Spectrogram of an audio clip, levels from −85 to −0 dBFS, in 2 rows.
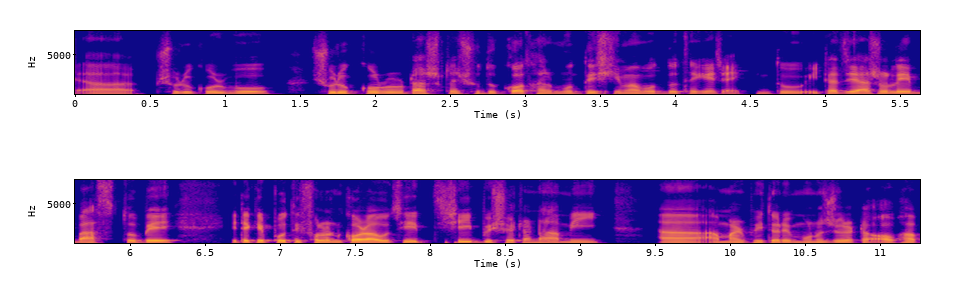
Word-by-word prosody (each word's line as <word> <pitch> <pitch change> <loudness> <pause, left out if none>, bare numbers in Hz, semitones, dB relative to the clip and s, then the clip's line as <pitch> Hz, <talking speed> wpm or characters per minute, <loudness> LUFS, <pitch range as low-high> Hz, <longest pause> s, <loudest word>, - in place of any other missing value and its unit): আ - - -3 0.4
শুরু 130 -2 -3
করব। 115 -3 -1 0.6
শুরু 165 0 +4
করবটা 165 +3 +2
আসলে 175 +3 -4
শুধু 175 +1 -4
কথার 125 +4 +2
মধ্যেই 140 0 -2
সীমাবদ্ধ 115 -6 -3
থেকে 100 -2 -2
যায়। - - -5
কিন্তু 110 0 -7 0.2
এটা 135 - 0
যে - - +4
আসলে 135 +2 +1 0.2
বাস্তবে 140 +6 +2 0.5
এটাকে 140 +1 +4
প্রতিফলন 150 +1 +2
করা 145 -1 +10
উচিত। - - 0 0.2
সেই 145 -1 +3
বিষয়টা 150 +3 -2
না 170 - -1
আমি 115 +1 -3 0.6
আ - - +3 0.3
আমার 125 +2 0
ভিতরে 125 -1 +1
মনোযোগের 120 0 -1
একটা 130 +2 -2
অভাব 115 +3 0
135 Hz, 165 wpm, -24 LUFS, 120-150 Hz, 0.6 s, করা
